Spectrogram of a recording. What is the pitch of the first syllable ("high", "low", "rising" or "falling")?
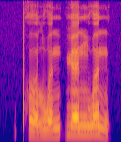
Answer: low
